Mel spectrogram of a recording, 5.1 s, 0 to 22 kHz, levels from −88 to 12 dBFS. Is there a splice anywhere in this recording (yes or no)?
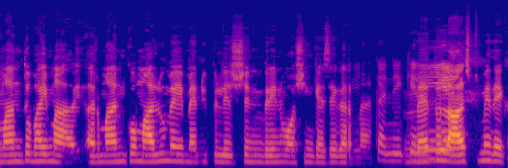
yes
